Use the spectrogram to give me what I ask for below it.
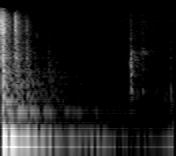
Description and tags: Big object close with bounce
metal, low, kick, object, thump, bass, boom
